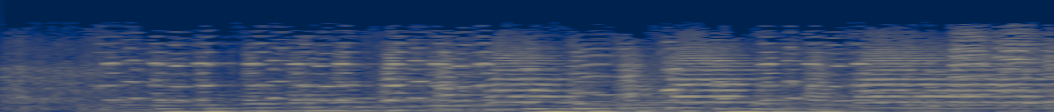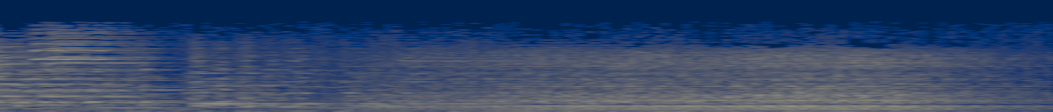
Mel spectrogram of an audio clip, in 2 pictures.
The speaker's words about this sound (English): The car is going fine now.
